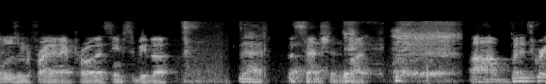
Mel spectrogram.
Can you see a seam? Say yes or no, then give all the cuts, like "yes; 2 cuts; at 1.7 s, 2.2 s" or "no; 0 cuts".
no; 0 cuts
